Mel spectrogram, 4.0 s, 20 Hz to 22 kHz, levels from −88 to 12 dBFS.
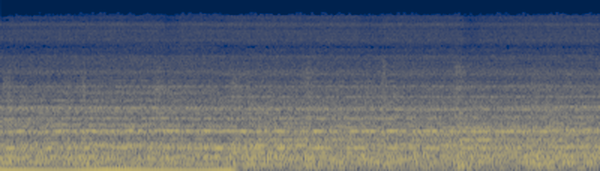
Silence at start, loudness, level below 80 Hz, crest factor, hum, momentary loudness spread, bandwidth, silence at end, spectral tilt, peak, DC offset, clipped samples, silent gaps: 0 s; -18 LUFS; -24 dBFS; 14 dB; none; 1 LU; 16 kHz; 0 s; -6.5 dB/octave; -4 dBFS; under 0.1%; under 0.1%; none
